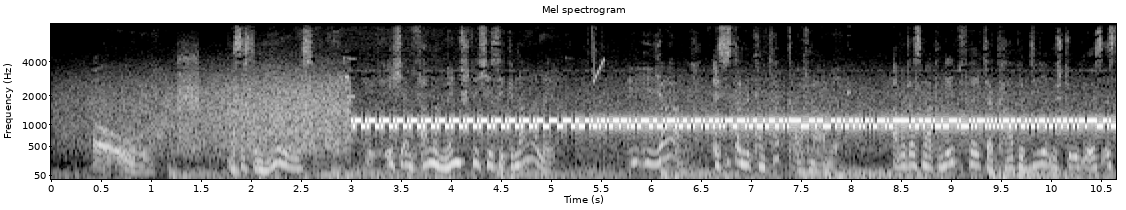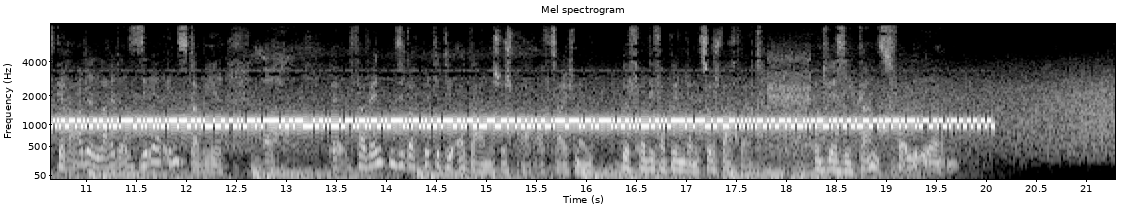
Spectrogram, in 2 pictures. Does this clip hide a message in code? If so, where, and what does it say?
Yes: NAVTEX (SITOR-B), 100 baud, 170 Hz shift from 3.0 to 20.1 s, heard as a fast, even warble, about 1040 Hz centre. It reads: IB5T9 S4WD9 C1YNF KZMIM BXSI7 GXN6S OC6YT CZICX 0BAS3 9F1ZG XYUMX XUPLW DDOH7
